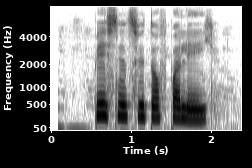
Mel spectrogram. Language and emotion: Russian, neutral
